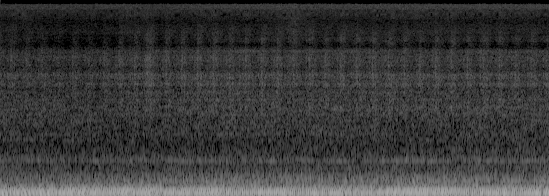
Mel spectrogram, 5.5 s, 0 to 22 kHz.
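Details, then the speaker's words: Honda D16Y8 swapped engine idling with a steady rumble and dense, busy clattering after a valve lash adjustment; still super noisy; noise seems to come from the crank area, not the injectors; source unconfirmed. "But the engine is still super noisy. Alright, so after driving it around, it kind of seems like the noise is coming from, I guess, the crank area. This clattering sound."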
